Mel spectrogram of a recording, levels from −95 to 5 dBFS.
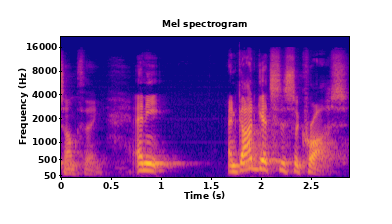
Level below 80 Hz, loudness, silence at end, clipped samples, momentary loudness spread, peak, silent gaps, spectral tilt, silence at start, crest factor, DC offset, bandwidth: -76 dBFS; -19 LUFS; 0.05 s; under 0.1%; 21 LU; -2 dBFS; none; -4 dB/octave; 0 s; 18 dB; under 0.1%; 15 kHz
